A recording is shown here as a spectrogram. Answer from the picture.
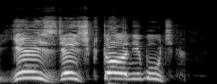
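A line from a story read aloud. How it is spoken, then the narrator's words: Shouted. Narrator (Russian): закричал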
